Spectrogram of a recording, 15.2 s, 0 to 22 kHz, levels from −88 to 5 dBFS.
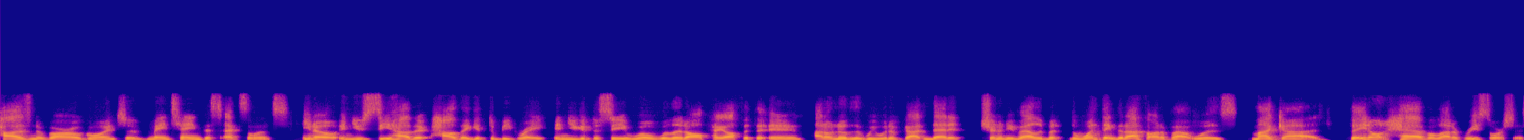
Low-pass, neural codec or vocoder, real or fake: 7.2 kHz; codec, 24 kHz, 0.9 kbps, DualCodec; fake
